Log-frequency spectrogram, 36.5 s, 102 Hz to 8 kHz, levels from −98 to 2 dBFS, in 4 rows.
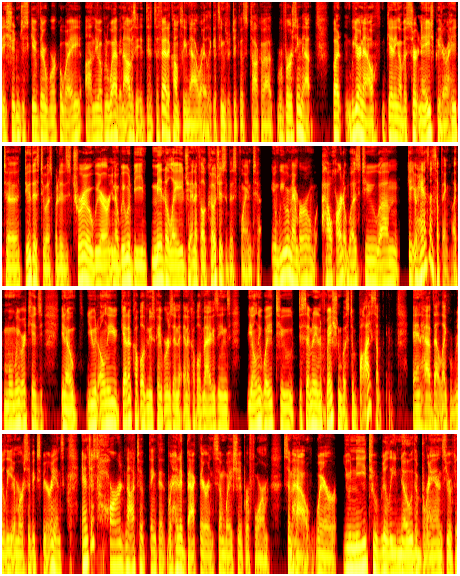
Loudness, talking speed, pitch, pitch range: -20 LUFS, 235 wpm, 105 Hz, 95-115 Hz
